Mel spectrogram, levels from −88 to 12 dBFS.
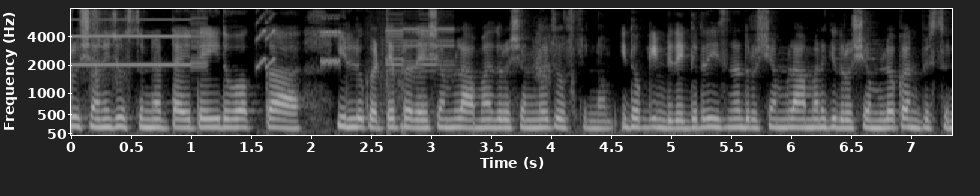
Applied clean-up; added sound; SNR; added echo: none; Car; 16 dB; none.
